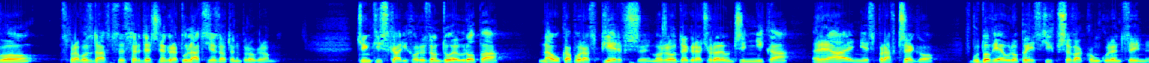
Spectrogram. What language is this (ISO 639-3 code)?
pol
